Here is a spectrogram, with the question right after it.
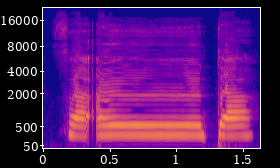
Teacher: کلمت فانت میں یہاں نون ساکن ہے، پھر حرف التا ہے، یہاں بھی حکم ہے اخفاء، ہمیں یہ حکم کو غنہ سے ادا کرنا ہے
